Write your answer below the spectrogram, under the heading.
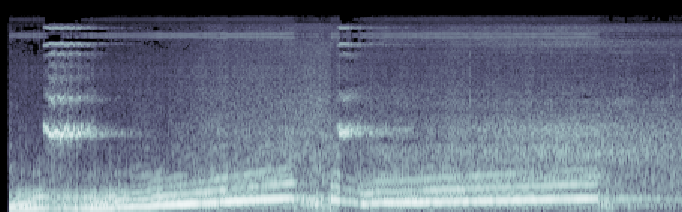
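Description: Car engine accelerating hard: its pitch climbs, drops sharply at a gear change about three seconds in, then climbs again and fades near the end. A short tyre squeal comes at the start and again at the gear change.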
